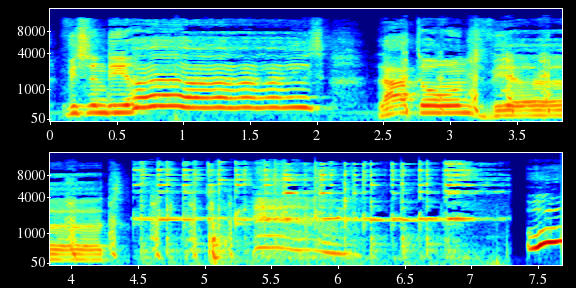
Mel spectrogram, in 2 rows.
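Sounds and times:
speech: 0.1s - 1.2s, 1.9s - 4.8s
laughter: 2.5s - 5.3s
spoon clinking against a coffee cup while stirring: 4.1s - 7.4s.

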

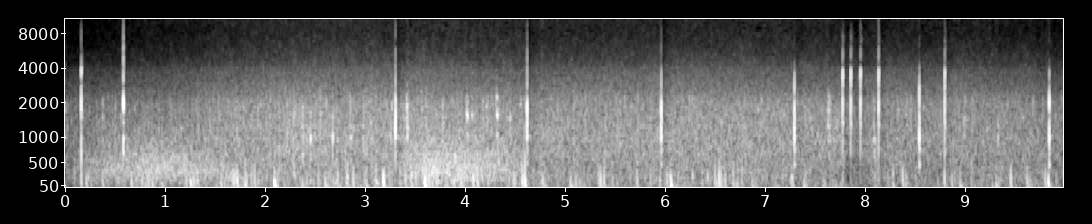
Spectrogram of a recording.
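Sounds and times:
ocean noise: 0.0s - 9.9s
sperm whales clicking codas: 2.3s - 4.7s, 7.2s - 9.0s.

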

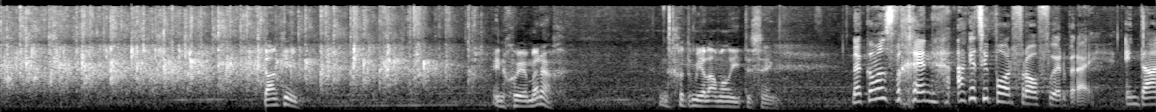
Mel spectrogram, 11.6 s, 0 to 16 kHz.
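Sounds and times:
crowd applauding: 0.0s - 5.6s
speech: 2.6s - 3.2s, 4.9s - 5.6s, 6.6s - 7.9s, 8.5s - 11.5s.

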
